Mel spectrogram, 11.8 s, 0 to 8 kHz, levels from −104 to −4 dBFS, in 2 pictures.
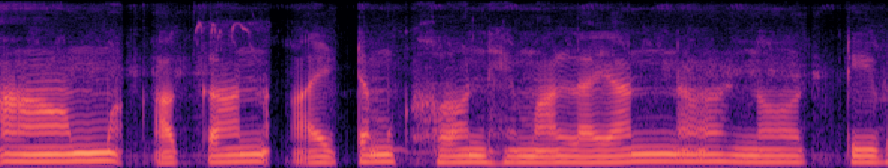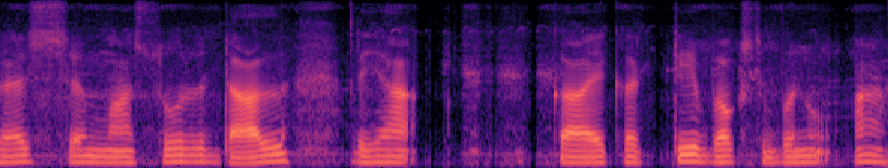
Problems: low volume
